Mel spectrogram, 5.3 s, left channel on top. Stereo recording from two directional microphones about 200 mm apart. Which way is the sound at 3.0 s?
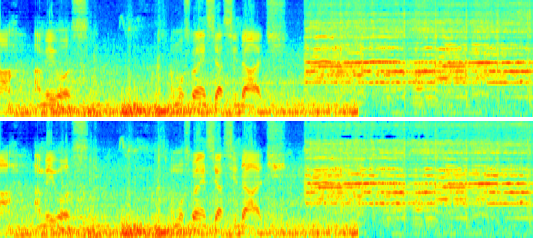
45° left (ahead or behind).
